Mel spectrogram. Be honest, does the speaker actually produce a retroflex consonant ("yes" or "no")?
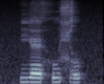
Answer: no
